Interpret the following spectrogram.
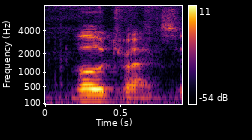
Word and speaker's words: Votrax: Here, Carlos actually published a little video on Facebook showing off the old Votrax, or is it Voltrax, or how do you pronounce that? Votrax, yeah.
